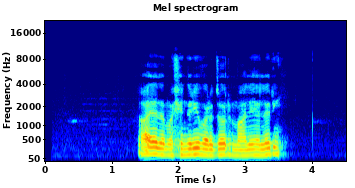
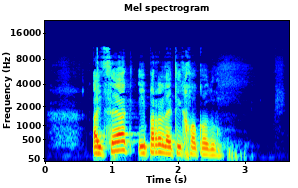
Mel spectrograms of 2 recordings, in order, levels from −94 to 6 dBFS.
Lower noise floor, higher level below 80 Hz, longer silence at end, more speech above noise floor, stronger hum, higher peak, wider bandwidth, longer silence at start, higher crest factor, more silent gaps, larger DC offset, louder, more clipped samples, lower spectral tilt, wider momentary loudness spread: first, -72 dBFS vs -68 dBFS; second, -68 dBFS vs -56 dBFS; about the same, 1 s vs 1 s; about the same, 50 dB vs 52 dB; neither; second, -6 dBFS vs 0 dBFS; second, 9 kHz vs 11.5 kHz; first, 1.4 s vs 0.75 s; about the same, 20 dB vs 18 dB; neither; neither; second, -23 LUFS vs -17 LUFS; neither; first, -8.5 dB/octave vs -7 dB/octave; about the same, 8 LU vs 9 LU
